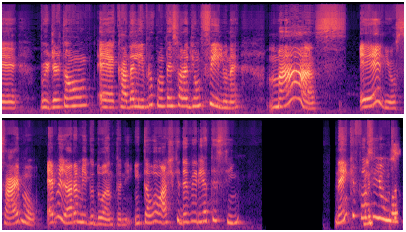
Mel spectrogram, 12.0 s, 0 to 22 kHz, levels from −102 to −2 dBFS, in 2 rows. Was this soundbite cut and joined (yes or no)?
yes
